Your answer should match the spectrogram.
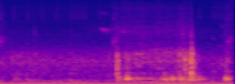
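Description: Wooden pollen-trap drawer being slid in its slot, with a few short scrapes and knocks in the second half, over a steady low rumble.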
